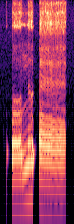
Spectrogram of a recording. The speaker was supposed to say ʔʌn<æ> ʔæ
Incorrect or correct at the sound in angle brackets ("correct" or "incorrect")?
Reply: incorrect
